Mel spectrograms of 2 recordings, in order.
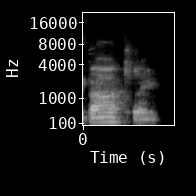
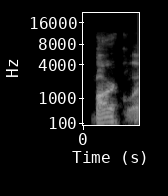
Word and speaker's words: Berkeley: Your last name, do you pronounce it Berkeley? It's actually Berkeley. Berkeley, there you go. But As you can probably... That's an Americanism. The Berkeley, because it's the same family, Berkeley University. It's the same family, but it's pronounced Berkeley.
